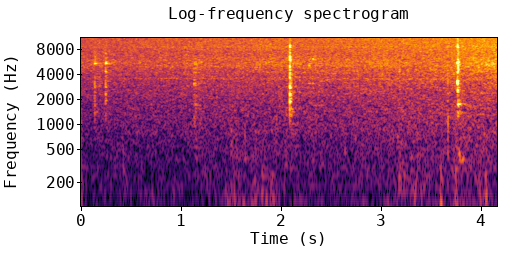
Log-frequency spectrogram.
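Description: A few light clicks of metal grilling tongs against the grill grate and chops as pork loin chops are turned, spaced about a second apart and clearest near the end, over a steady hiss from the grill.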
